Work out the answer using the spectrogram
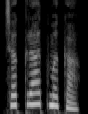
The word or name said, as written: ಚಕ್ರಾತ್ಮಕ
